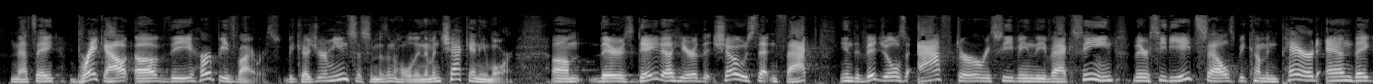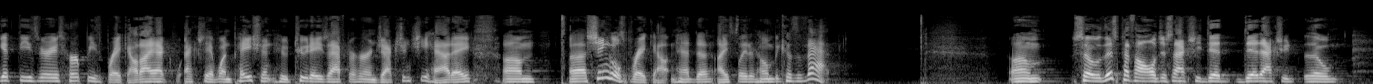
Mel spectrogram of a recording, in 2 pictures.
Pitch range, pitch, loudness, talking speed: 125-165 Hz, 145 Hz, -17 LUFS, 175 wpm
